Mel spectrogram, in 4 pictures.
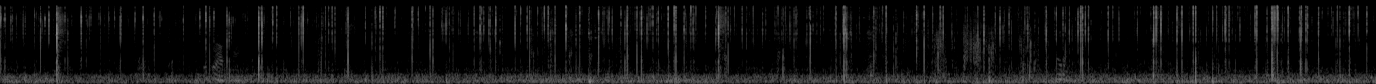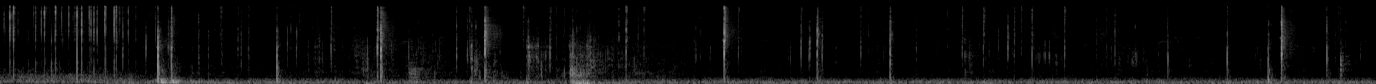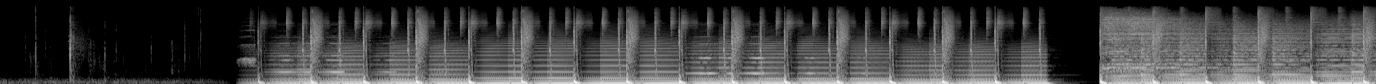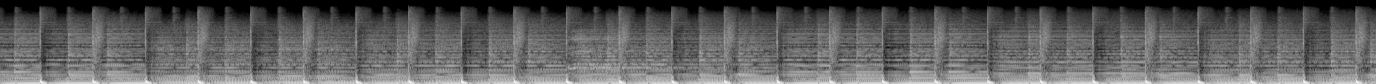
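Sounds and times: campfire crackling and popping: 0:00.0 - 0:55.0.

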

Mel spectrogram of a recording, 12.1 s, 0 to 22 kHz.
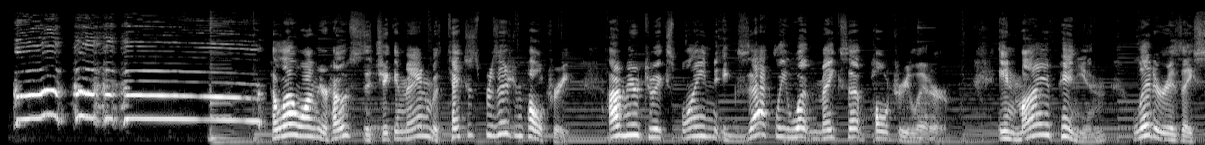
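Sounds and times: rooster crowing: 0:00.1 - 0:02.8.

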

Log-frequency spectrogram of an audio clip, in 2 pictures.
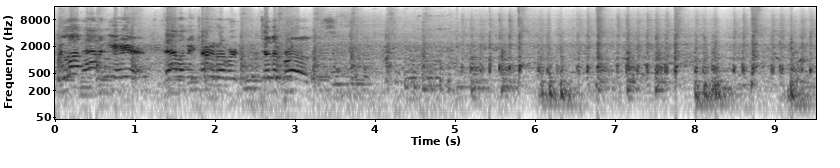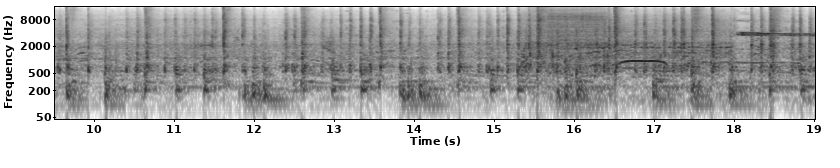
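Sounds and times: marching band playing: 0:00.0 - 0:19.0
rapid snare drum strokes: 0:01.5 - 0:19.0.

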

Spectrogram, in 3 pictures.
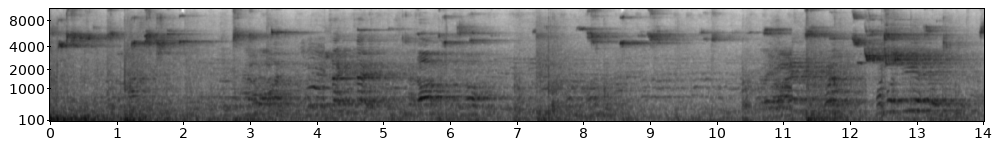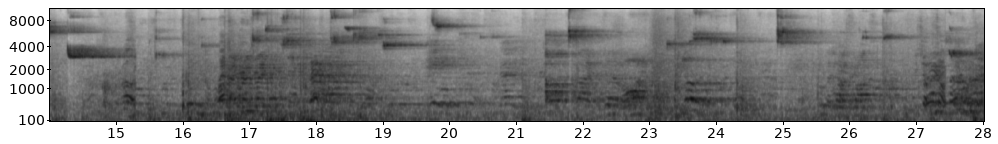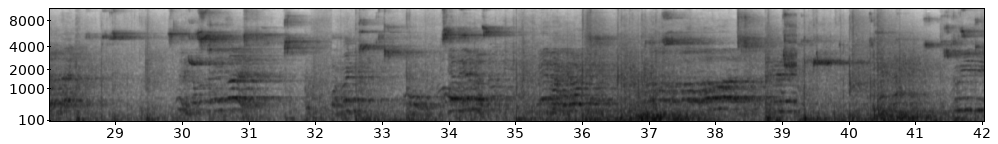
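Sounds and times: basketball bouncing on gym floor: 0:00.0 - 0:01.8, 0:29.4 - 0:29.7, 0:34.8 - 0:35.3, 0:36.0 - 0:37.6, 0:38.7 - 0:41.7
players calling out: 0:23.3 - 0:42.0.

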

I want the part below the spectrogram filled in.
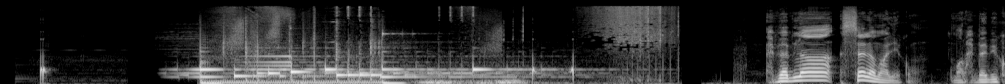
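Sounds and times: intro music: 0:01.6 - 0:06.0.

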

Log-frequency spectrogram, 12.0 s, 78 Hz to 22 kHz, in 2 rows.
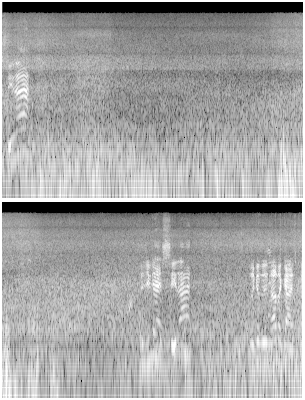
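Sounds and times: ocean surf breaking: 0:00.0 - 0:12.0
wind buffeting microphone: 0:00.0 - 0:12.0.

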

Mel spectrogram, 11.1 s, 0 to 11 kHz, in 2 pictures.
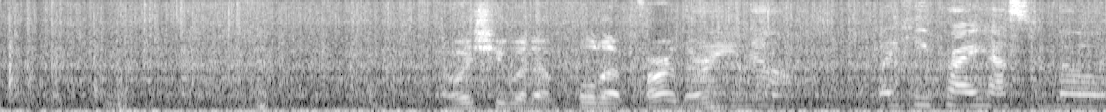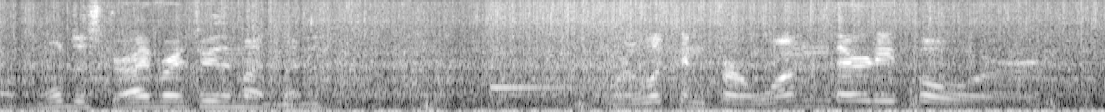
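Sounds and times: rain on truck roof and glass: 0:00.0 - 0:11.0
truck engine rumble: 0:00.0 - 0:11.0.

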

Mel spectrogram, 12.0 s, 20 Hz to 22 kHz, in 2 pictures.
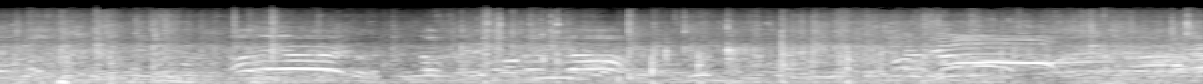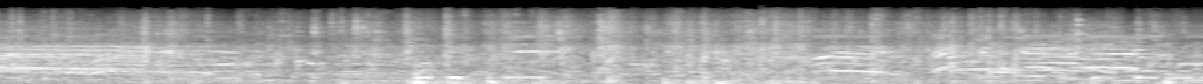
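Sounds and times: people yelling: 0:01.2 - 0:01.9, 0:04.4 - 0:07.5, 0:09.9 - 0:12.0.

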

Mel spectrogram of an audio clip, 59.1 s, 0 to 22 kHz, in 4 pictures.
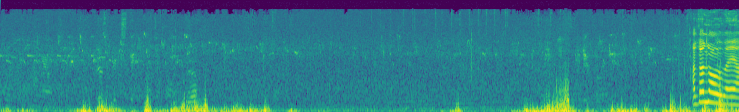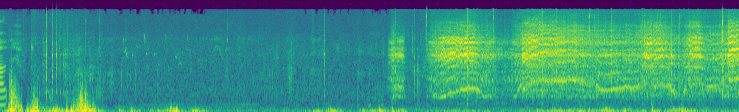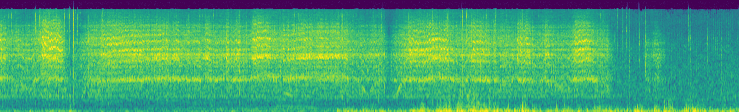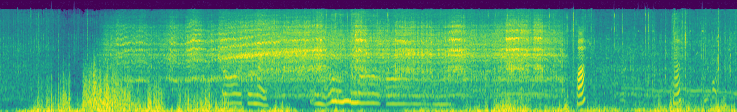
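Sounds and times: wind buffeting: 0:00.0 - 0:06.6, 0:08.8 - 0:19.2, 0:21.0 - 0:59.0
electric motor whine: 0:22.5 - 0:44.0, 0:46.0 - 0:59.0.

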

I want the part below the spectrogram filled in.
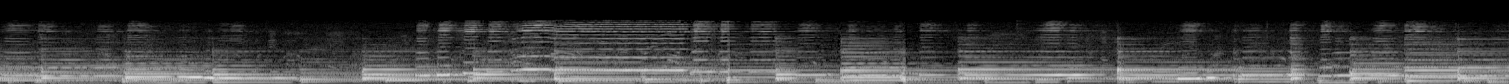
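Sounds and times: keyboard accompaniment: 0:00.0 - 0:15.0
trumpet jazz ballad solo: 0:00.0 - 0:15.0.

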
